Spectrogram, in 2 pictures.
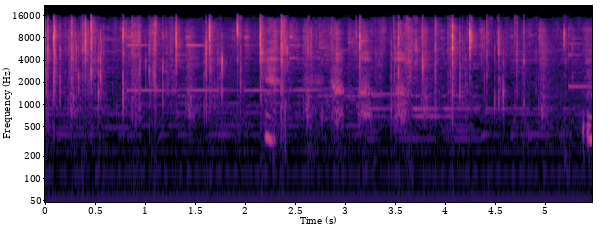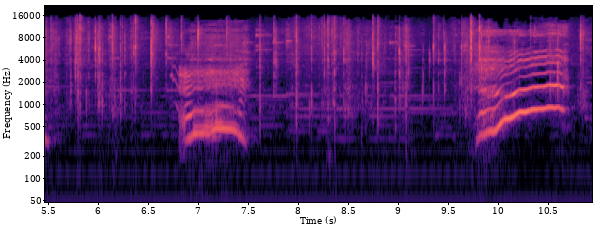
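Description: Plastic blind-bag wrapper crinkling and rustling as it is pulled open by hand, a dense run of small crackles, over faint background music.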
